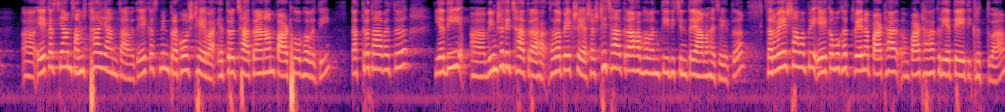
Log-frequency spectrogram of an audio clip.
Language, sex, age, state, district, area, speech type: Sanskrit, female, 18-30, Karnataka, Dakshina Kannada, urban, spontaneous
